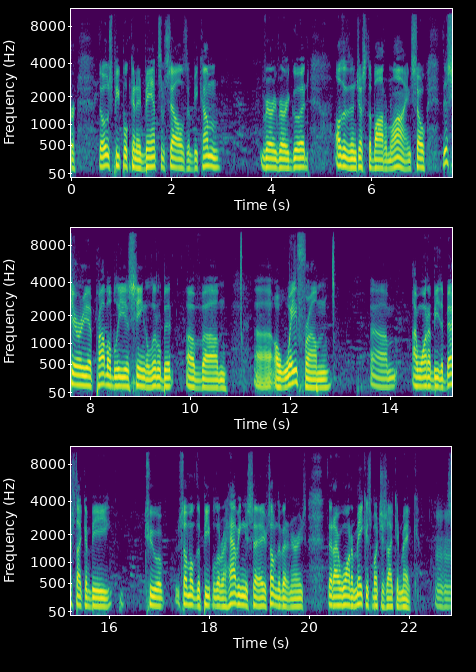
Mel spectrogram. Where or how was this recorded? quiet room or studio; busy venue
busy venue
